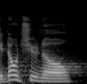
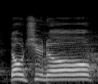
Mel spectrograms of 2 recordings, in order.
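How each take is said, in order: First: Said in the usual way. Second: High, loud, emphatic challenge; louder, meaning it. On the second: Shown as a demonstration. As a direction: belt it out with conviction. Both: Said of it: "Say it louder like you mean it".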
